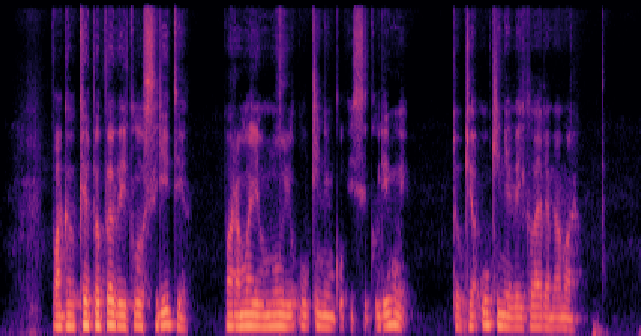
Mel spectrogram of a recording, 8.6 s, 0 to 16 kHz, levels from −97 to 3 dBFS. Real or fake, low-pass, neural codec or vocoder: fake; 14.4 kHz; codec, 32 kHz, 1.9 kbps, SNAC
